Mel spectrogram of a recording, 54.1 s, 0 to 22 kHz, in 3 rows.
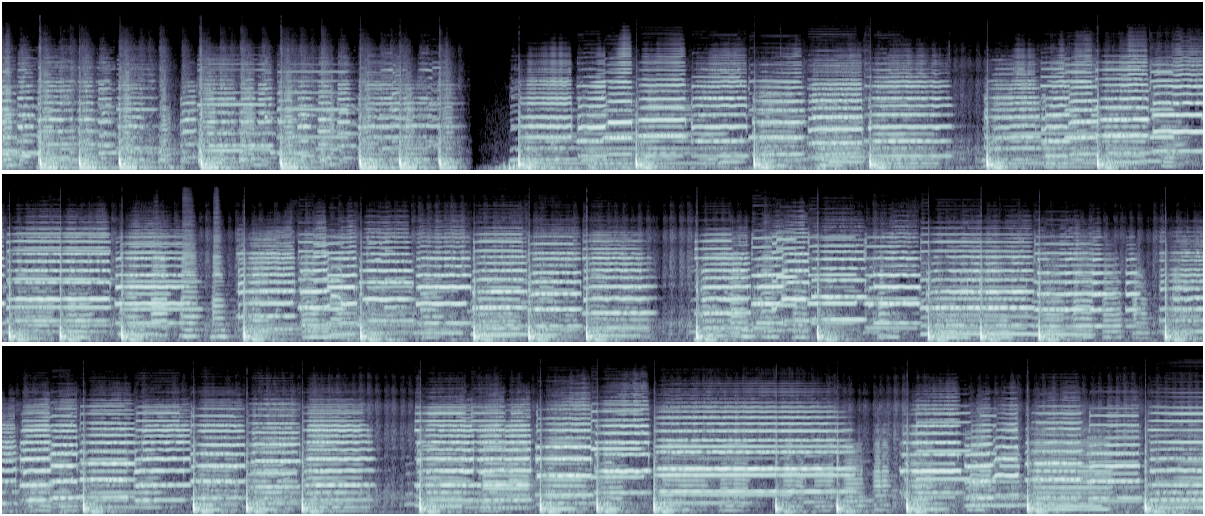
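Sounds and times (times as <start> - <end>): brass band playing: 0.0 - 54.0
snare drum beats: 0.0 - 54.0.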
